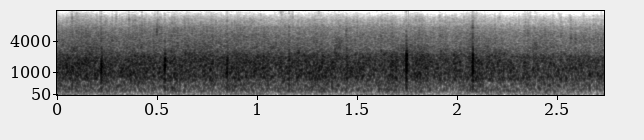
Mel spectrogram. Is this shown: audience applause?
yes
